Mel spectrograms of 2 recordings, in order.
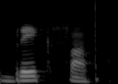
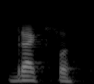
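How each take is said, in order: First: It is said as 'brake fast', two separate words. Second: It is said as 'breck-fust', run together. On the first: The speaker calls it wrong. "Not ब्रेकफास्ट" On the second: The speaker calls it right. "This is the proper pronunciation"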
